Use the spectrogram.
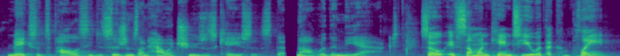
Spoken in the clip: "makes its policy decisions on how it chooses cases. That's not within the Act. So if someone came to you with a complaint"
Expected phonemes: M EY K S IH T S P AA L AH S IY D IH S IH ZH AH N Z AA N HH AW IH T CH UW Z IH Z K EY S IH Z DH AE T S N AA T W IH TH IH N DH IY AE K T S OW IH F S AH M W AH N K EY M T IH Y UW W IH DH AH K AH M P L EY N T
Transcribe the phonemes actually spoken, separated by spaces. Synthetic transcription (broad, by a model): M EY K S IH T S P AA L AH S IY D IH S IH ZH AH N Z N HH AW IH T CH UW Z IH Z K EY S IH Z DH AE T S N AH T W IH TH IH N DH IY AE K T S OW IH F S AH M W AH N K EY M T IH Y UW W IH DH AH K M P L EY N T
